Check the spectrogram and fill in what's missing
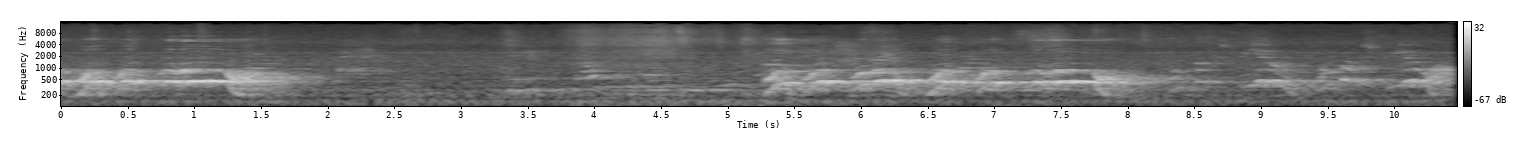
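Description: A person vocally imitates an owl's eight-note hooting call outdoors at a state park, delivering two rhythmic bursts of low, hooting syllables separated by a short pause.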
